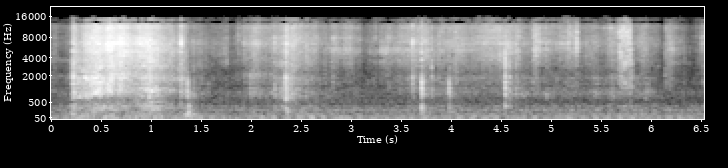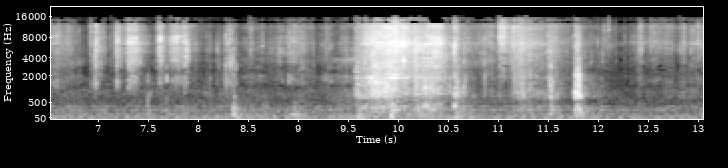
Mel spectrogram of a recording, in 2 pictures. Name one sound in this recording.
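Coarse grit rustles and hisses as it is poured and rubbed over a foam block.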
